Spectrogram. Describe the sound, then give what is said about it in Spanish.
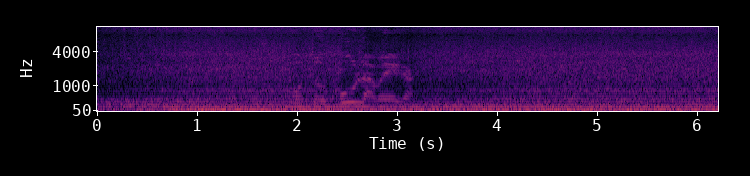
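A dense, steady roar of heavy rain falling on the Carretera Moca road fills the whole recording at a constant loudness, with a man's voice briefly speaking over it partway through. “Lloviendo en esa zona, bastante,”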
